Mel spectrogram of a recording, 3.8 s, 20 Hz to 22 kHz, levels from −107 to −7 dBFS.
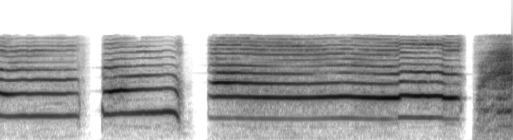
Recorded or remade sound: remade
